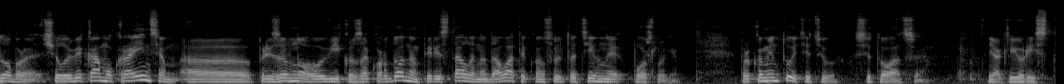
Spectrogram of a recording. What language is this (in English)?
Ukrainian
